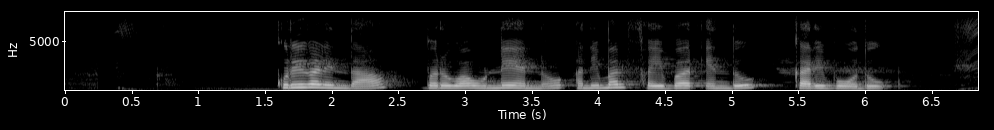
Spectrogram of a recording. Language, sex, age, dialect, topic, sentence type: Kannada, female, 25-30, Mysore Kannada, agriculture, statement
